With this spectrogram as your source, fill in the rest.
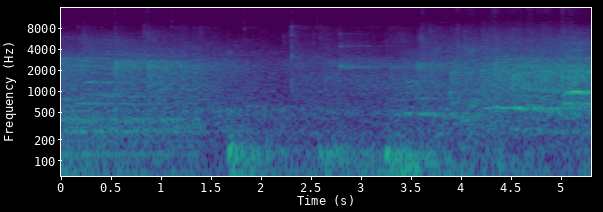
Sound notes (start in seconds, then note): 0.1 audience applauding; 1.6 sneakers squeaking; 3.3 audience cheering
